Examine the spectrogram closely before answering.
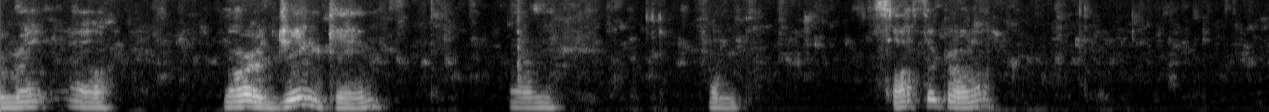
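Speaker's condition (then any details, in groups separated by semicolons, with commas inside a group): ALS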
